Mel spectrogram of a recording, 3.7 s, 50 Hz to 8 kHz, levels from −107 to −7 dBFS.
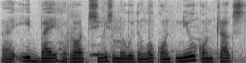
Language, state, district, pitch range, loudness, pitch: Kokborok, Tripura, West Tripura, 135-150 Hz, -16 LUFS, 145 Hz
